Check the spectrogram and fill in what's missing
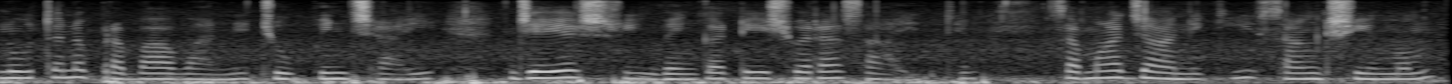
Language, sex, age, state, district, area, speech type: Telugu, female, 18-30, Telangana, Ranga Reddy, rural, spontaneous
